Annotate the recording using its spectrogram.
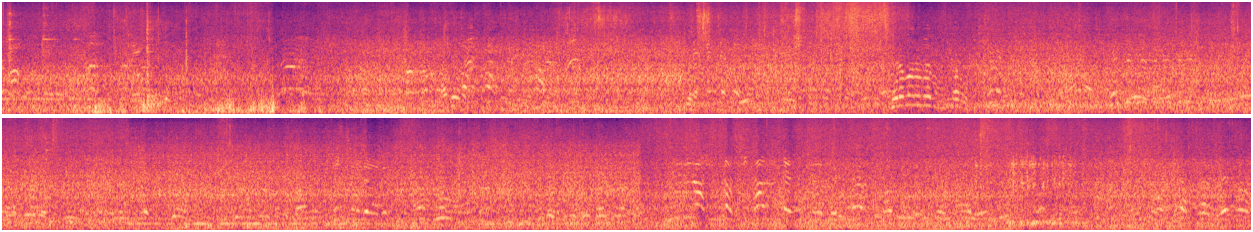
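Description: Men shout and talk nearby over the noise.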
